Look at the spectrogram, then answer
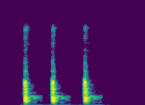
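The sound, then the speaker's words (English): Three firm knocks on a wooden door in quick, even succession, clear with no voices, then silence. “Yeah, so you knock on the door, and the door pretty rapidly opens up”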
